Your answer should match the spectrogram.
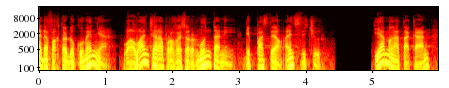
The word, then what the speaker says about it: Montagnier: Kalau bahasa Prancis, ucapan dan tulisannya memang beda. Bombardier, bacanya Bombardier. Louis Pasteur, bacanya Louis Pasteur. Montagnier, bacanya Montagny.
